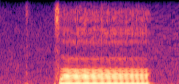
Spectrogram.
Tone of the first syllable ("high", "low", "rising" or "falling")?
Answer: low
